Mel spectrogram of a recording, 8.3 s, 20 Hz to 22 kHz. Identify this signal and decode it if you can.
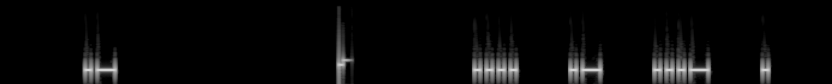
Morse code, heard as a keyed tone, about 20 wpm, spaced as for 11 wpm, 700 Hz. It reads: A HAVE
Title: 3x Character Spacing - Top 200 Words - 20wpm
